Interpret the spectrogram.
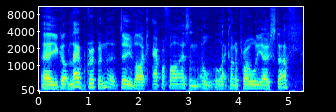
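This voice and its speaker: A man's voice: mid-range voice, fairly even intonation, moderate pace. A man co-hosting a casual gear chat, explaining things steadily, with many ums. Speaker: co-host.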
